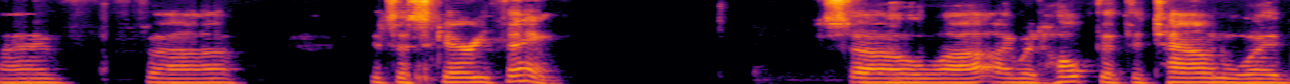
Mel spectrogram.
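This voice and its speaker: A man's fairly high, somewhat breathy voice, monotone and flat, at a very slow pace with long, frequent pauses. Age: 60s. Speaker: town resident. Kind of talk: public comment at town meeting. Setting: remote electronic meeting.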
